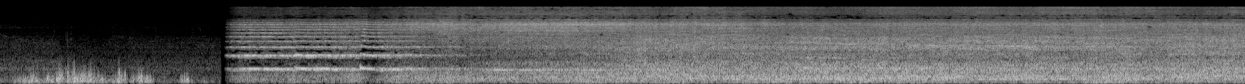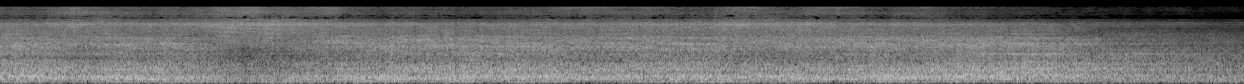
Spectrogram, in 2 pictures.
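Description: Freight train passing through a station at speed. About two seconds in, the locomotive's horn sounds one short blast as the noise jumps up. After that comes a long steady rush of intermodal wagons rolling past, easing off near the end as the tail draws away.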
